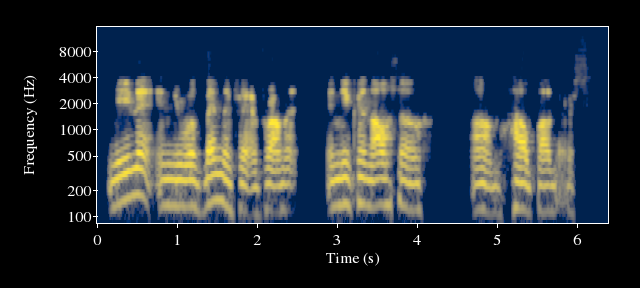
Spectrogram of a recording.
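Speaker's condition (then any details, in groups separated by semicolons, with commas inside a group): ALS; uses pre-recorded voice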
